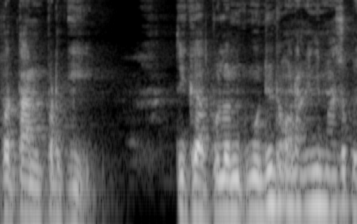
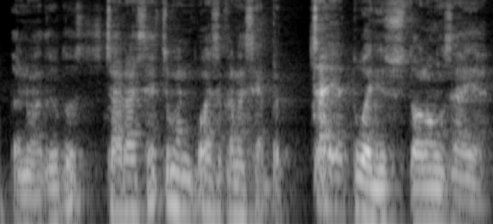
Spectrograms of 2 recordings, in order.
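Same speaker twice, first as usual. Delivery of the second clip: ordinary talk, nothing marked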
